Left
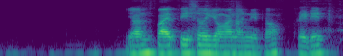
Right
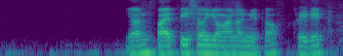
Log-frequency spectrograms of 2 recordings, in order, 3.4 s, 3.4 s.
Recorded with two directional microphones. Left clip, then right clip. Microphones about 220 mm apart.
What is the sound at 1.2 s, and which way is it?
Speech, 25° right (ahead or behind).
